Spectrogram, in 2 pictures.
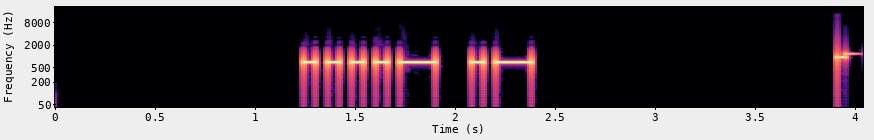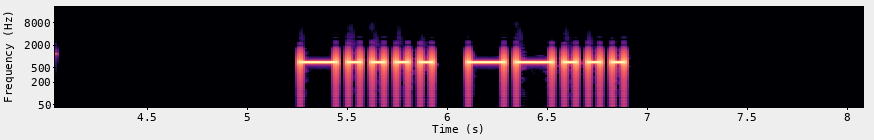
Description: Morse code, heard as a keyed tone, about 20 wpm, 700 Hz. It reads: 4A 67
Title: Common Cut Numbers - 2-Digit 20wpm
